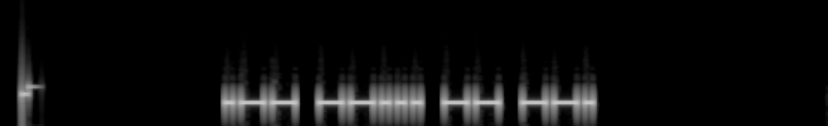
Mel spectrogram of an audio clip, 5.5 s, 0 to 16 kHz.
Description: Morse code, heard as a keyed tone, about 21 wpm, 700 Hz. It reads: W7MG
